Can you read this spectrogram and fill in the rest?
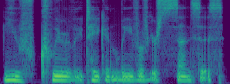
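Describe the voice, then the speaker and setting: A woman reading the part of a blunt, irritable young male warrior in an audiobook, with a curt and scornful manner and a slightly lowered voice. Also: level tone, unhurried, creaky, mellow, husky, no echo, clean studio sound, full character voice.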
